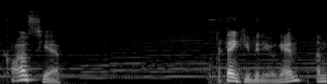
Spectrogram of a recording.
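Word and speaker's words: Klaasje: Klausier is pronounced Klausier.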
